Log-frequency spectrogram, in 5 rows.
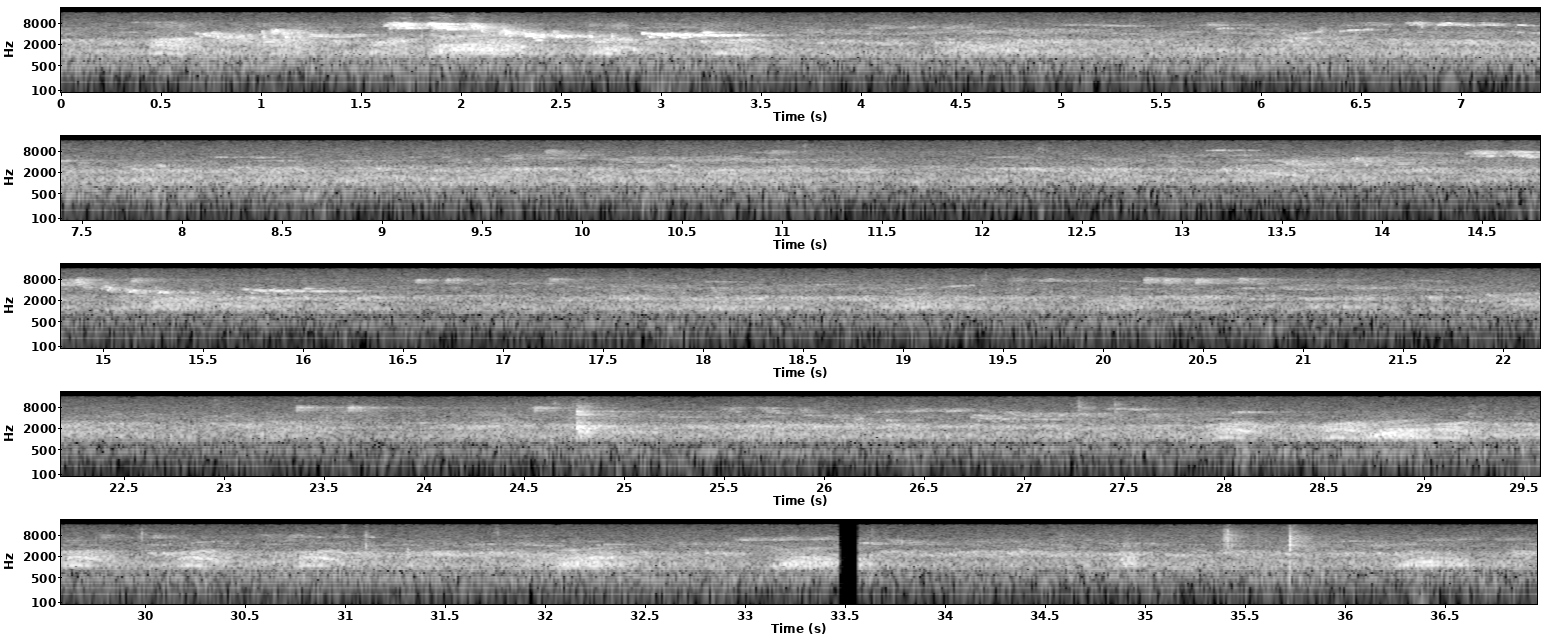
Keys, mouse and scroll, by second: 0.9-2.8 middle drag, 3.4-5.4 middle drag, 5.7 f, 7.7 middle click, 8.3-9.2 scroll up 3, 9.2-11.0 shift+middle drag, 12.2-14.0 middle drag, 16.8-17.8 middle drag, 19.7-20.7 middle drag, 21.1-23.0 middle drag, 24.4 middle click, 25.3 f, 26.8-29.2 middle drag, 32.5 KP_3, 33.9-34.6 scroll up 2, 34.6-36.5 shift+middle drag.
